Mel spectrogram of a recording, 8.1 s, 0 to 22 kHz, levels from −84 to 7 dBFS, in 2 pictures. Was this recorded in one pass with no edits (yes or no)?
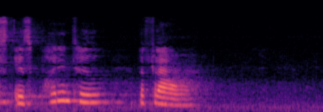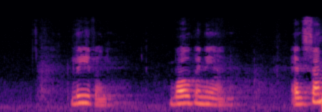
yes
